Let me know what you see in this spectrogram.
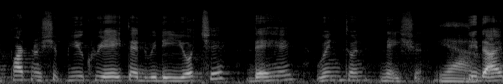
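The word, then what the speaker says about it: Yocha Dehe Wintun Nation: us about the partnership you created with the yoche de winton nation yeah did i pronounce it right yes you did okay yeah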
